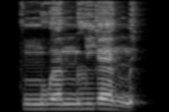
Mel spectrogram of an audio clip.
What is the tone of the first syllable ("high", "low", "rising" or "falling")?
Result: high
